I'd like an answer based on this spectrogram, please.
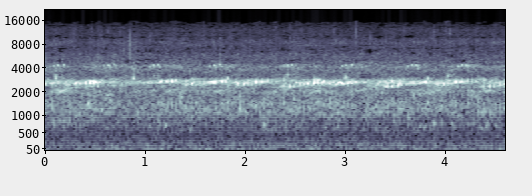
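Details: Lakeside frogs in full chorus: thin, high croaking trills overlap without pause, swelling slightly in pulses roughly every second over a constant background drone.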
